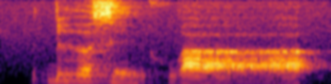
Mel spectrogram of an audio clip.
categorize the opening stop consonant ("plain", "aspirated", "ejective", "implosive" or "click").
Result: implosive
